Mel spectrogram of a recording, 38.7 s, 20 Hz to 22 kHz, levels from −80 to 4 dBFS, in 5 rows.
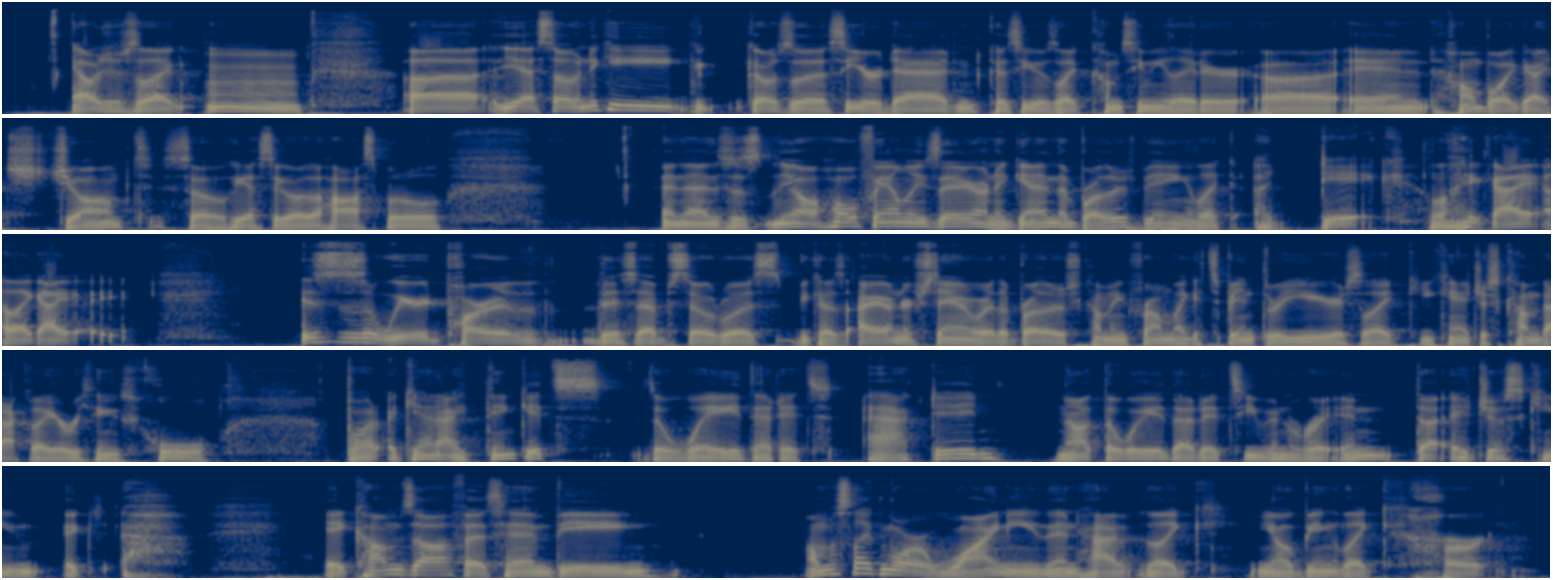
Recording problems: squashed, flat; heavily

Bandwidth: 16.5 kHz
